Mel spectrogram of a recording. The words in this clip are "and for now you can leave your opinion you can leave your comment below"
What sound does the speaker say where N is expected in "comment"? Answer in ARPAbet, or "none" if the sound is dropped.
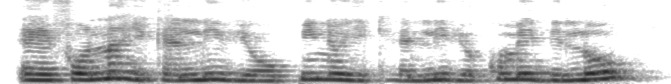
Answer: none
